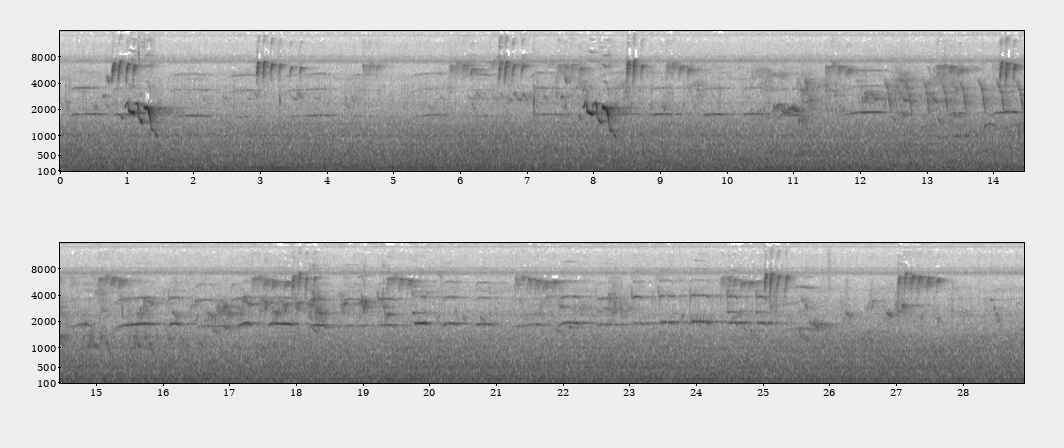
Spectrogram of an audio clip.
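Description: Forest bird chorus: two loud, brief downslurred calls, about a second in and again about eight seconds in, over many high, short chirps repeating throughout and a thin steady tone.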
